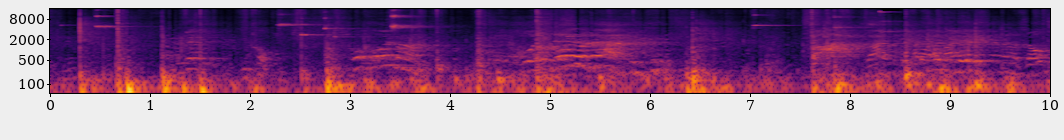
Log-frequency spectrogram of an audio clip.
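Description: Foam balls bouncing and thudding on a sports-hall floor as they are thrown and caught, a sharp knock now and then, the loudest about a second in, with brief high squeaks of sneakers and pupils' shouts, all echoing in a large gym.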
